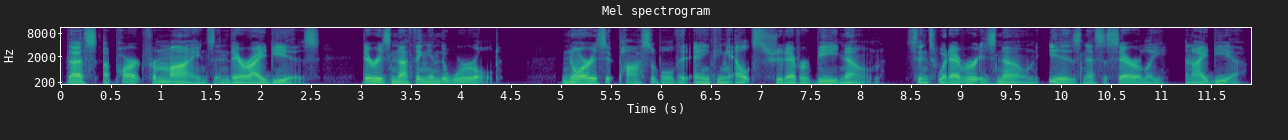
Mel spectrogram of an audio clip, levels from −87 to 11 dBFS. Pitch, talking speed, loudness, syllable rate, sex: 95 Hz, 160 wpm, -20 LUFS, 4.8 syllables/s, male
